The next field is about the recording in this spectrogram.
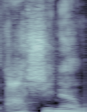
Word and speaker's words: Ashina: the initial tutorial area and then the Ashina outskirts that you first get to, which, you know, Kyle let us know that it is Ashina when he was on the show that one time.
